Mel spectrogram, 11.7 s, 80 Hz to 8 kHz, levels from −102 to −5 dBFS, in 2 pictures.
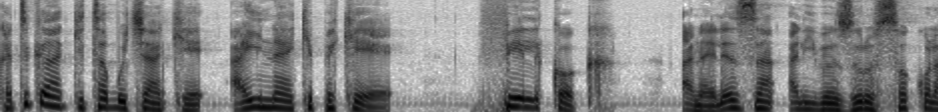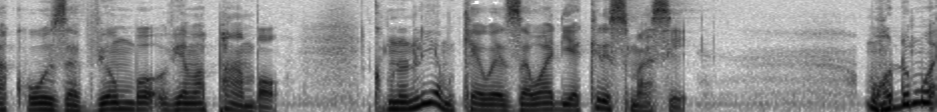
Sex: male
